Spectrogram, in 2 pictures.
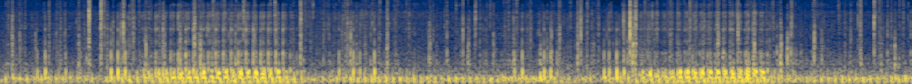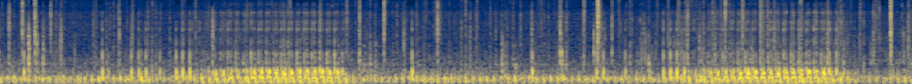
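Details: Cute cat asleep by a crackling hearth in cozy spring surroundings, purring in four regular rumbling swells about two and a half seconds apart, with wood snapping and popping loudly in the background.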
